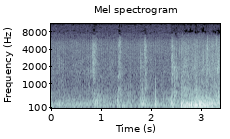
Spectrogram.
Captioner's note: explosions in distance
